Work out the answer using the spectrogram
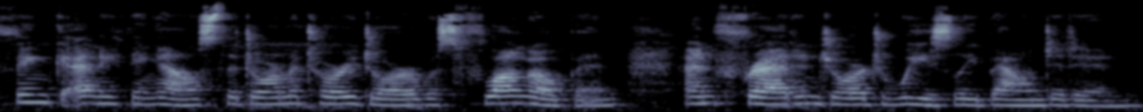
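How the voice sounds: A natural reading voice with ordinary pitch variation carries through this clip.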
